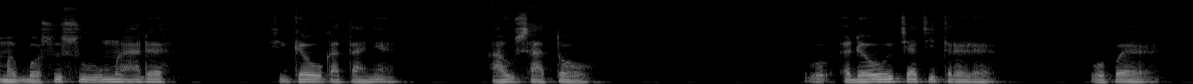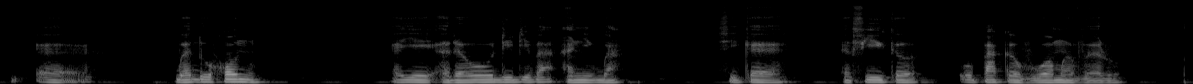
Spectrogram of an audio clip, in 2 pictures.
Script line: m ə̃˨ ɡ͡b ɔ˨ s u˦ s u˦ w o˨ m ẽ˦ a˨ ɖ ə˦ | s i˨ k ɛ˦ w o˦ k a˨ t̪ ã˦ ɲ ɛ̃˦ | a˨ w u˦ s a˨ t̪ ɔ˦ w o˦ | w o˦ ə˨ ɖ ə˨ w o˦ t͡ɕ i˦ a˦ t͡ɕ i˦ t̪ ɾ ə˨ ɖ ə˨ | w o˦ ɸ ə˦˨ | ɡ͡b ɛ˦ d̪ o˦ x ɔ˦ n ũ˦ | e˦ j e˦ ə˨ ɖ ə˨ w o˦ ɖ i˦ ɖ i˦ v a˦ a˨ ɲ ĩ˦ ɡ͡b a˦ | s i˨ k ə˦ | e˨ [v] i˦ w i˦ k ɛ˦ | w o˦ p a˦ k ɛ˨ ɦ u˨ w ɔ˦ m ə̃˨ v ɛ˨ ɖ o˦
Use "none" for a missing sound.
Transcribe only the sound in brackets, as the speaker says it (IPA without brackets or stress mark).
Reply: f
